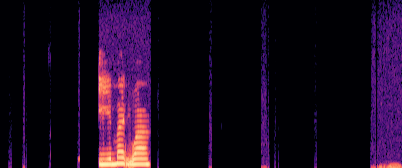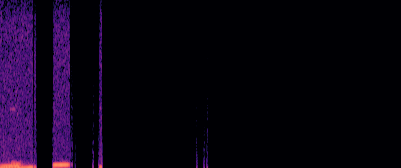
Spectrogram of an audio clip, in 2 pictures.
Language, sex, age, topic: Oshiwambo, female, 18-24, finance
